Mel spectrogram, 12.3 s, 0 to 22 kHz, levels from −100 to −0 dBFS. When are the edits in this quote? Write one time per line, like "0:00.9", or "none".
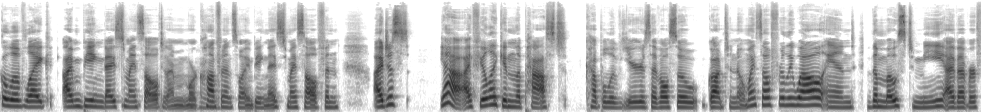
0:02.0
0:08.1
